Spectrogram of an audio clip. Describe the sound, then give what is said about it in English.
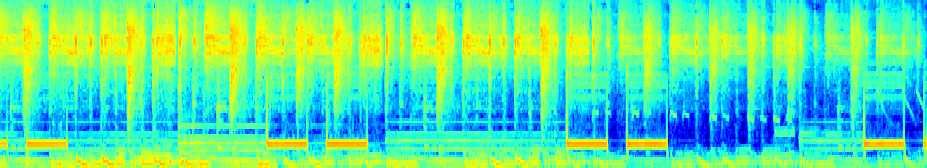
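A telephone call being placed to Everton football club: short electronic dialing tones, then a repeating ring in steady bursts, over a dense, busy background with no voices. “All right, let's make a call.”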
